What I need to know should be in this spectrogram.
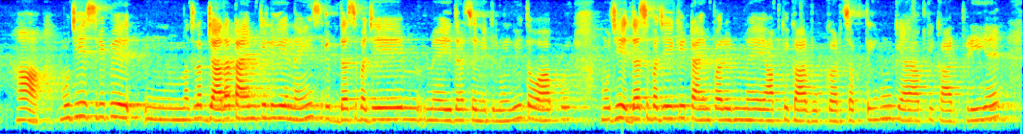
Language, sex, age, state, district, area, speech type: Hindi, female, 45-60, Madhya Pradesh, Hoshangabad, urban, spontaneous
